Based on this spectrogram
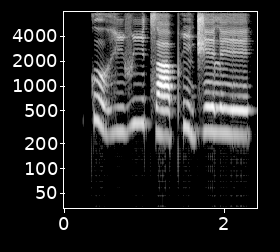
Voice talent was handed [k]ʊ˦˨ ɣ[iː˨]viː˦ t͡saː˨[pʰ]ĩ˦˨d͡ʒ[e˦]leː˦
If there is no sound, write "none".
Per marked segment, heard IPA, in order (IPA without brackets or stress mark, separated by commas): k, i˨, pʰ, e˦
